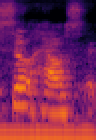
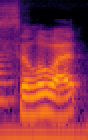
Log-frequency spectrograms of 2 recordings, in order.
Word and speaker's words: silhouette: Furby's silt house. I always read it as silt house. How do you read that? Silhouette.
